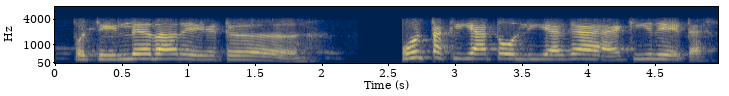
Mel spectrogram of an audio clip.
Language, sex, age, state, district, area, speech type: Dogri, female, 45-60, Jammu and Kashmir, Samba, urban, conversation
